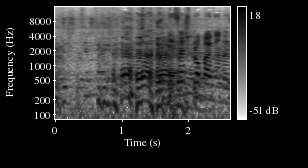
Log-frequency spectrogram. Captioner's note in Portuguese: risos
